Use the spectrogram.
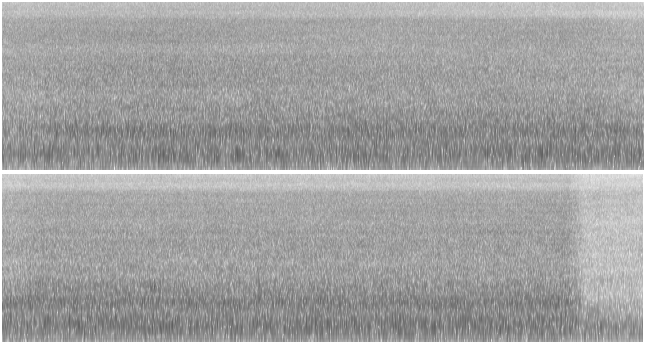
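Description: Rushing river rapids on the Potomac at Great Falls, Maryland, a loud, steady broadband roar of churning whitewater that holds constant throughout and softens slightly at the very end.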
